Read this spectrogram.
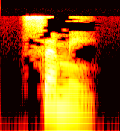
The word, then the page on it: semi: indonesian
